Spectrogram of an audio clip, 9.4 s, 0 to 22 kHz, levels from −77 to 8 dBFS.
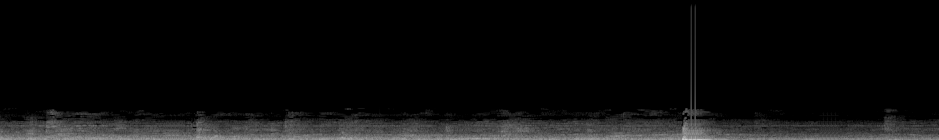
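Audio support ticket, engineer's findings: Dull, smeared sound throughout, with a fizzy warble and nothing above 5 kHz. Likely AAC compression at a very low bitrate, around 12 kbps.

Repeated buffer at 1.72–1.8 s, 3.8–3.84 s, 6.92–7.0 s and 8.24–8.4 s. A 40 ms piece replays one to four extra times with hard joins, giving a stutter. This fits a 40 ms playback buffer starved of new audio. No audio dropped.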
